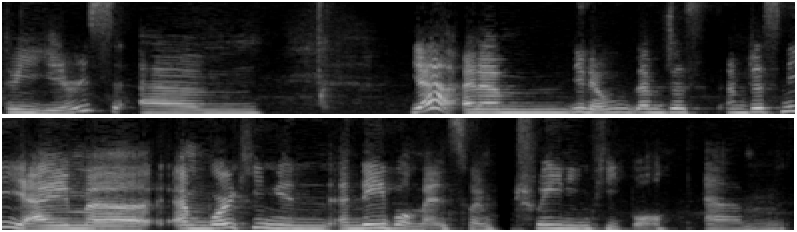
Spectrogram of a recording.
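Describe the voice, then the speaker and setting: Chatty French-accented woman, a bit high. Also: rough recording. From France. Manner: chatty, hesitant, laughs easily, many fillers. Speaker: interviewee. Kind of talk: casual video-call interview.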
